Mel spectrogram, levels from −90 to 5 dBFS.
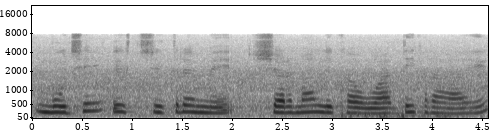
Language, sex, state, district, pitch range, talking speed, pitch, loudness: Hindi, female, Madhya Pradesh, Dhar, 190-225 Hz, 130 wpm, 215 Hz, -17 LUFS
